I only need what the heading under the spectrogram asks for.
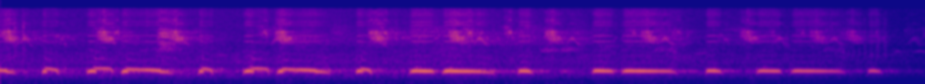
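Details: Eurasian collared dove cooing in a steady stream of low, soft coos, long and short notes overlapping almost continuously, with high thin chirps from other birds throughout.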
